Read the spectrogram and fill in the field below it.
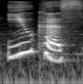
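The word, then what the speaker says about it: Ewecus: If you want something worse, in Don't Starve, there's sheep enemy called Eucus, which sounds like mucus.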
